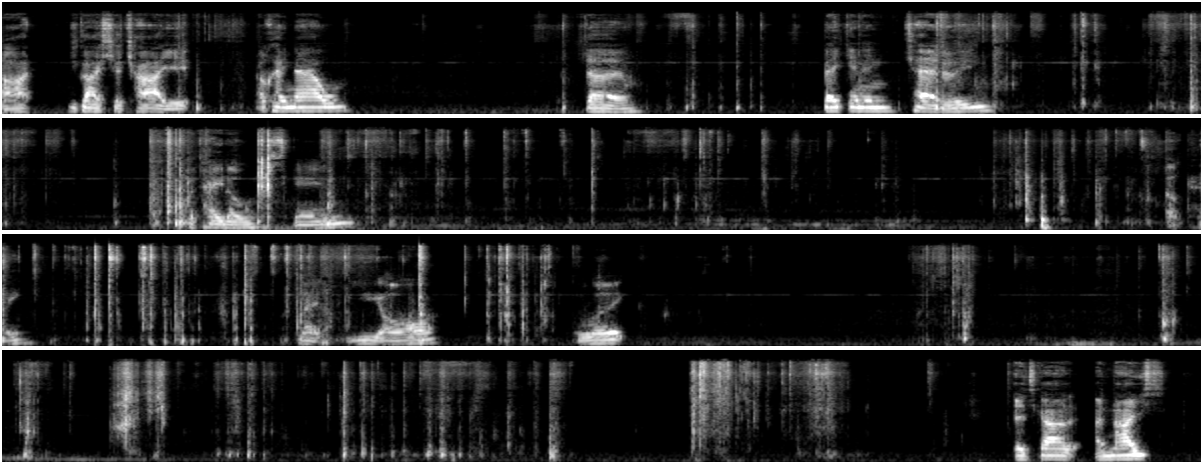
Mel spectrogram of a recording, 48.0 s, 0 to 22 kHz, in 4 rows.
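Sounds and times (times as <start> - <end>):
plastic chip bag crinkling and tearing: 22.0 - 29.6, 35.5 - 41.2, 42.8 - 44.6
snack bag rustling: 42.8 - 44.5.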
